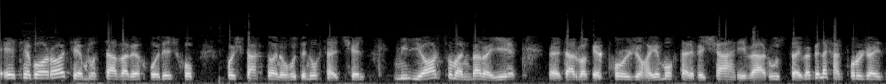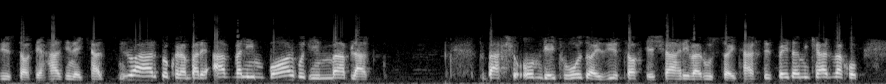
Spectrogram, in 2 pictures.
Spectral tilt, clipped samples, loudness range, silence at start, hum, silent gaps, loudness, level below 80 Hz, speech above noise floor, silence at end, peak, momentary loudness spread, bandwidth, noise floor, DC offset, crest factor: -6 dB/octave; under 0.1%; 2 LU; 0 s; none; none; -14 LUFS; -48 dBFS; 35 dB; 0.1 s; 0 dBFS; 5 LU; 6.8 kHz; -48 dBFS; under 0.1%; 14 dB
